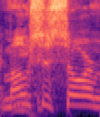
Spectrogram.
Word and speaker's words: mosasaur: Mosasaur. – That. – You said it right. – Mosasaur, mesosaur. – You said it right the first time.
